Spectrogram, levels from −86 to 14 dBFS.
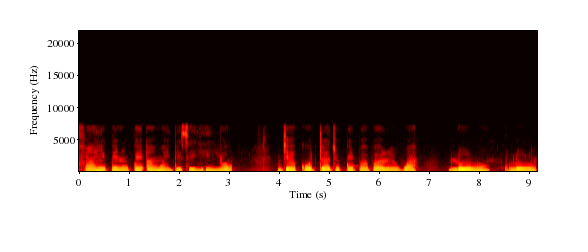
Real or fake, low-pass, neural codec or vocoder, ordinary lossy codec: real; 7.2 kHz; none; none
